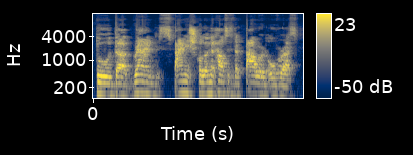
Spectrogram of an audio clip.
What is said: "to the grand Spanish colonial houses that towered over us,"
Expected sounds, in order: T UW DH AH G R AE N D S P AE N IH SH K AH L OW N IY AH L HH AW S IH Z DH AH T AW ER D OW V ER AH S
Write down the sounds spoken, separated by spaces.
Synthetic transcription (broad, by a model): T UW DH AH G R AE N D S P AE N IH SH K AH L OW N IY AH L HH AW S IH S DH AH T AW ER D OW V ER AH S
